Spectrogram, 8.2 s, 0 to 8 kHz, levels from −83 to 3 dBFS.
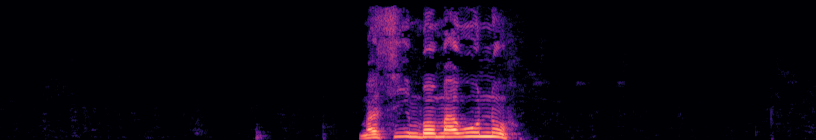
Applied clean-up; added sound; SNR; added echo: none; none; none; none.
